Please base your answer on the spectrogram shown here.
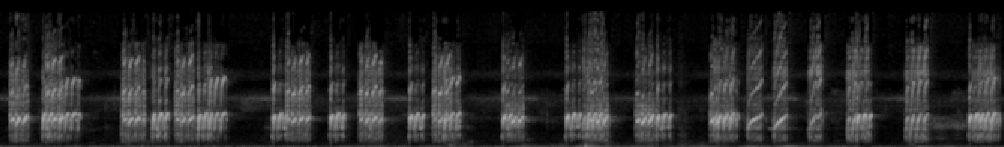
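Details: Begging sparrows at feeding time: piercing, rasping chirps in rapid clusters, each burst short and bright, spaced by brief silences, over a soft low rumble.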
